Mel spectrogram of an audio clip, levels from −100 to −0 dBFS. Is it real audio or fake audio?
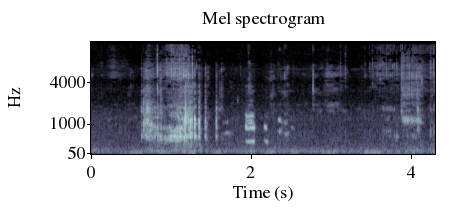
real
